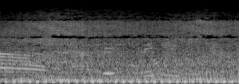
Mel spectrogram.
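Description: Motorcycle engine idling with a steady, even low pulse, under a voice trailing off at the start.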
